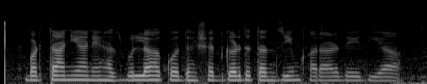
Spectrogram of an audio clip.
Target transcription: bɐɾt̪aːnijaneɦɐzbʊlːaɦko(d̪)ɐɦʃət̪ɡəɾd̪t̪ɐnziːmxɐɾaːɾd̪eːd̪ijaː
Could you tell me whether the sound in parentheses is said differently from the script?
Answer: no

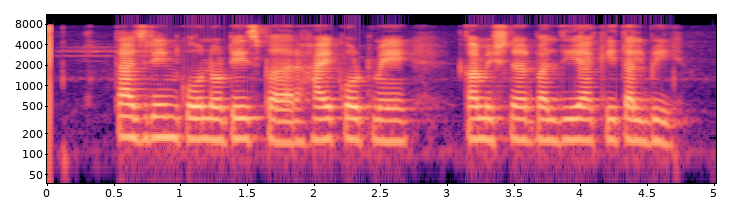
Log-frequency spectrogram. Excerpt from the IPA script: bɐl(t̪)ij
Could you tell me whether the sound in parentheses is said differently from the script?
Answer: yes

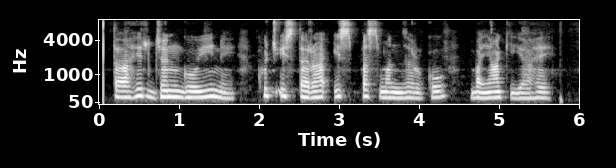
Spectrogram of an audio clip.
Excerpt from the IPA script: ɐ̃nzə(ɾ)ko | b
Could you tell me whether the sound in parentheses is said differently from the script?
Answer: no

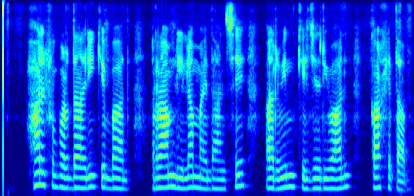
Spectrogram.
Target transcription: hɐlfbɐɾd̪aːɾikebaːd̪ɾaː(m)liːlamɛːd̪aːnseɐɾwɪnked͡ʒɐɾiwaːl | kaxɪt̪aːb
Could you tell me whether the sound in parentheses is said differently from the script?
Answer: no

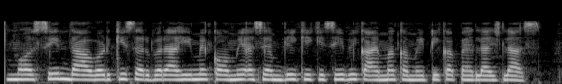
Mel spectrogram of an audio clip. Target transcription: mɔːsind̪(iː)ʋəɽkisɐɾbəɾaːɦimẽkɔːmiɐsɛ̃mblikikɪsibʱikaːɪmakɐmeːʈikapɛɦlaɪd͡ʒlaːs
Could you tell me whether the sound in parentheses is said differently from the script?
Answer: yes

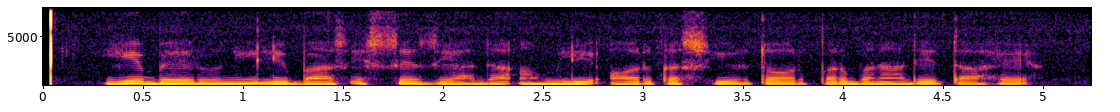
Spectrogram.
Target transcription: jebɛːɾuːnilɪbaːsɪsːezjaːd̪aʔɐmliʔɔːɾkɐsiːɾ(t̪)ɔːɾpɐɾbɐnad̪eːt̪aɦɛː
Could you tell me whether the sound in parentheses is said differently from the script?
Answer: no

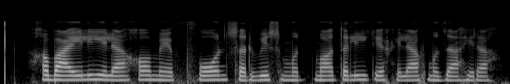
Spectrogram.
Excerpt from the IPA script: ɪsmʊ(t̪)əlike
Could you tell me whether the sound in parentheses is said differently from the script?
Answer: no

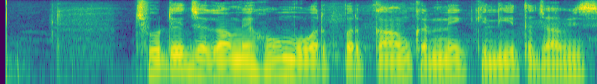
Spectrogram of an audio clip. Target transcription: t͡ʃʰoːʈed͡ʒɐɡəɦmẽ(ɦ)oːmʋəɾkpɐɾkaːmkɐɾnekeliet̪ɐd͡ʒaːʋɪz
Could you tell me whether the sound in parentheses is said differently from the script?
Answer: no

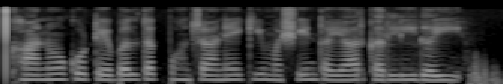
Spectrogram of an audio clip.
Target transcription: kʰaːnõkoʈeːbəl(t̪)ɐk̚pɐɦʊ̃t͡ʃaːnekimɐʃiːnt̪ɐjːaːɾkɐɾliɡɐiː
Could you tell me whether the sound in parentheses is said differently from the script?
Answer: no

